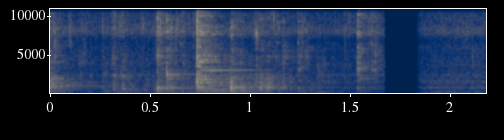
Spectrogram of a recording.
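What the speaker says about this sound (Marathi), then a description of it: "आपण त्यामध्ये हिरव्या मिरचीचे तुकडे घालून घेऊया आणि 1 मिनिट परतवून घेऊया।" Onion and green chilli pieces being sautéed in oil, with a soft steady sizzle broken by close scraping and stirring clicks from a spoon in the pan, then a sudden brief cut to silence.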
